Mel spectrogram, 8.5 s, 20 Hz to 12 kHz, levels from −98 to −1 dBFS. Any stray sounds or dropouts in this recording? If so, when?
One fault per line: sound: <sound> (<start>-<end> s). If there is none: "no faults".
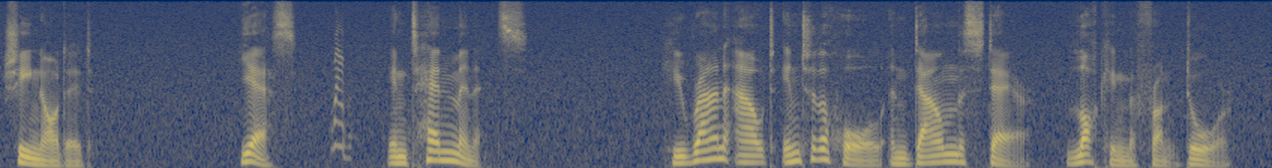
sound: chirp (2.2-2.4 s)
